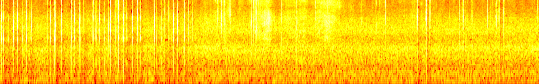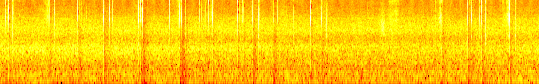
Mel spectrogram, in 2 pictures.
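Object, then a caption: Smartphone in a plastic case. A small black smartphone in a patterned plastic back case is tapped with fingertips and nails close to a microphone ear. Dense, rapid, bright clicks and soft patters come in uneven bursts over a steady faint hiss, with the busiest flurries near the start.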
